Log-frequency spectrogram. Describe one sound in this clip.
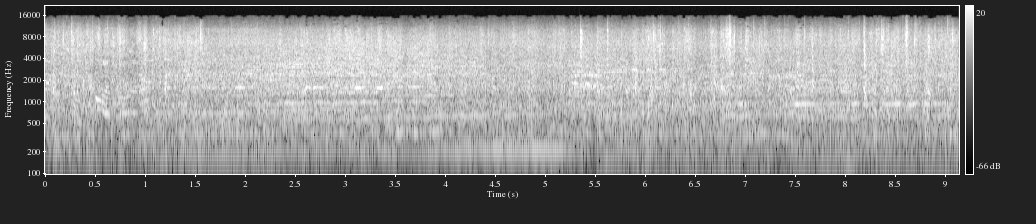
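Tyres rumble and crunch over a rough gravel road.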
